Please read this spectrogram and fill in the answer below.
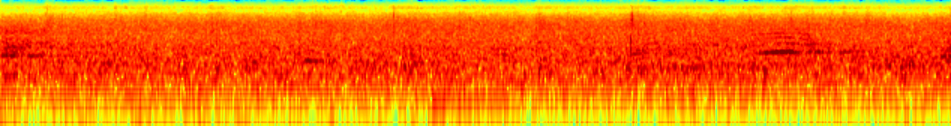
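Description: Steady rushing noise of an indoor pool during a race: water churned by swimmers doing front crawl, blended with faint spectator voices in the echoing pool hall.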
